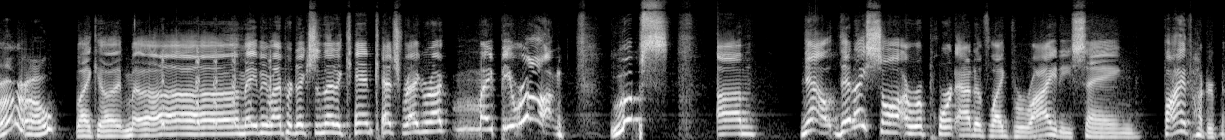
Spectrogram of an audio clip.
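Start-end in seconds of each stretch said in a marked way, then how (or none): 0.0-6.7 bad, pitched-up cartoon dog voice, drawn-out uh. Retelling his reaction to a box-office report: bad Scooby-Doo impression. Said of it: "in a very bad Scooby Doo impression".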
